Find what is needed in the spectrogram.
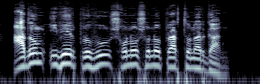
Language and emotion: Bengali, neutral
